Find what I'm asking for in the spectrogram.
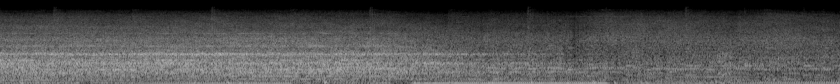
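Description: A Numatic scrubber dryer runs continuously while cleaning a floor, a steady loud whirring motor and suction hiss that eases slightly toward the end, with no voices.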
